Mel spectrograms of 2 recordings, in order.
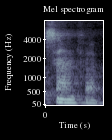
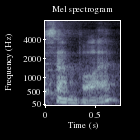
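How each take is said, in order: First: "samphire" said as SAM-fer; local pronunciation. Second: "samphire" said as SAM-fire; spelling pronunciation. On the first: Telling how locals say it, SAM-fer pronunciation. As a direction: let "samphire" end on a weak -fer. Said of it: "people call it samphire". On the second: Pointing out the spelling, SAM-fire pronunciation. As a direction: read "samphire" as spelt, ending -fire. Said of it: "It's spelt samphire". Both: Shown as a demonstration.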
